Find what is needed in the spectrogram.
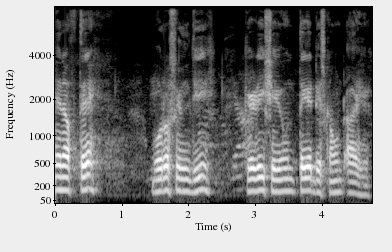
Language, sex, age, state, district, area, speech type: Sindhi, male, 30-45, Delhi, South Delhi, urban, read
